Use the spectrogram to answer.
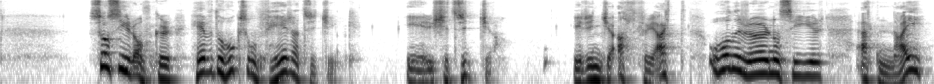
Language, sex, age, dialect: Faroese, male, 36-60, Suðurstreymoy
